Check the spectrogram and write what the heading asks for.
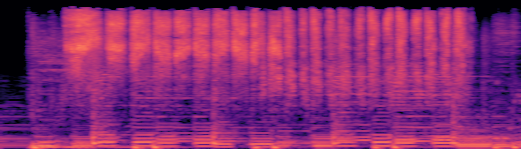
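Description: Hand sanding on a metal stove: quick, steady back-and-forth rasping strokes, fairly loud, repeating for several seconds over a tonal musical background.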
